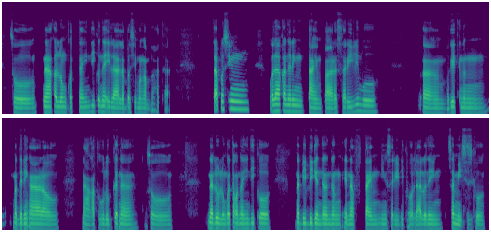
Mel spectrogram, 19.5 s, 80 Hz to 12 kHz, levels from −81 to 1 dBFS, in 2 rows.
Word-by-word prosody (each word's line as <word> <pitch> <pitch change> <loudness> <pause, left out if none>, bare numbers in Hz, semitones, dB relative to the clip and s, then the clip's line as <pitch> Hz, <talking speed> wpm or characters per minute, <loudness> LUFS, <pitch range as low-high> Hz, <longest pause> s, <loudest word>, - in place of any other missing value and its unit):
So, 110 -1 0 0.2
nakakalungkot 120 -1 +3
na 120 - +1
hindi 125 +2 -5
ko 135 - -2
nailalabas 115 -4 +1
'yong 110 -1 -4
mga 110 - -1
bata. - - -11 0.9
Tapos, 190 -1 +3
'yung 185 -2 +1 0.4
wala 150 +1 +6
ka 150 - +3
na 145 - +2
ring 135 -2 -1
time 110 -2 +2
para 110 +1 +3
sarili 120 +5 -3
mo, 135 -2 -3 0.9
um, 105 -2 +1
pagitan 115 -2 -1
ng 110 0 -2 0.6
madaling-araw, 110 -2 +3 0.5
nakakatulog 110 0 -2
ka - - +5
na. 110 0 0 0.2
So, 105 -7 -3 0.8
nalulungkot 120 -1 +4
ako 115 - +4
na 110 - +2
hindi 115 +1 -3
ko 115 -1 +1 0.5
nabibigyan 115 -1 +2
na 110 0 +4
ng 110 0 -1
enough 110 -2 +1
time 105 0 +2
'yung 110 0 -5
sarili 105 -2 -3
ko. - - -4
Lalo 110 - +2
na 110 - +1
'yung 105 0 -4 0.2
sa 120 - +1
misis 105 +1 -2
ko. 105 0 -4
110 Hz, 140 wpm, -26 LUFS, 110-120 Hz, 0.9 s, wala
